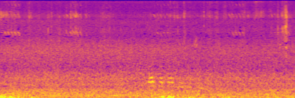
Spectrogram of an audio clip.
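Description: Near silence: faint outdoor ambience, with a faint short sound about two and a half seconds in.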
